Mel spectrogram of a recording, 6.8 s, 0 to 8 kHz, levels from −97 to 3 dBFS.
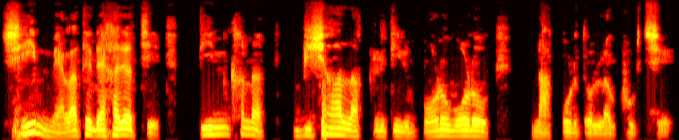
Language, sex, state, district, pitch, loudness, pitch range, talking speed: Bengali, male, West Bengal, Jalpaiguri, 115 Hz, -20 LUFS, 105-135 Hz, 105 wpm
